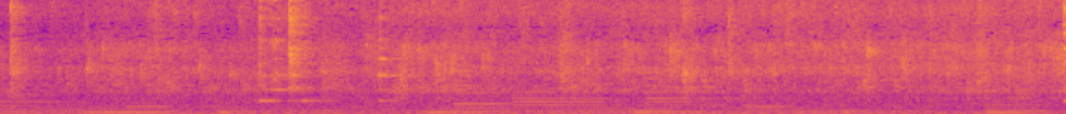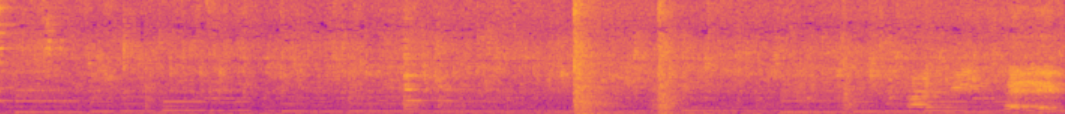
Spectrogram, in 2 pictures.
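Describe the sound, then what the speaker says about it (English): Fresh king prawns frying in hot olive oil in a pot, a steady soft sizzle with occasional louder crackles and stirring clatter toward the end, with faint voice-like tones in the background. "When our olive oil starts to get hot, we're gonna put our prawns in."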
